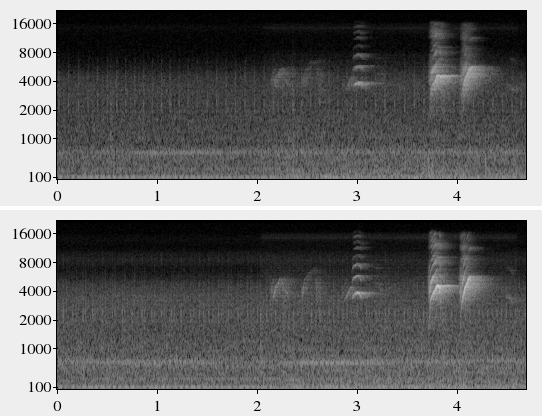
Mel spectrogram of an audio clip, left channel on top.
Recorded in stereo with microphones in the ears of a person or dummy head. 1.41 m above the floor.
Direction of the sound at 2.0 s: 45° right (ahead or behind).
